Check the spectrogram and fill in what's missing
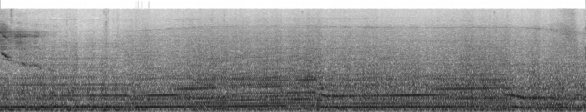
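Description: A twin-turbo Lamborghini Huracan Performante engine drones loudly and steadily from inside the car, its pitch climbing in gradual steps as it pulls through gears, with no talking.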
